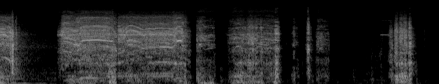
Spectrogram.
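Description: Power drill fitted with a small bit boring into a Jeep Cherokee pillar pod light mount, whining in several bursts of differing length with short pauses between, close and fairly loud with no talk.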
